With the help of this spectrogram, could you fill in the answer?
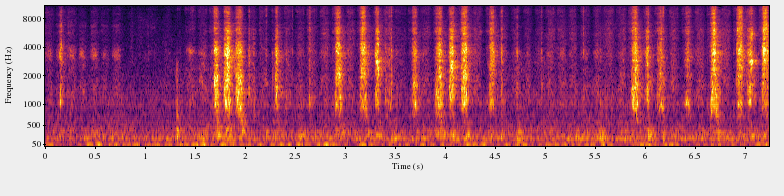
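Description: A wooden stylus rubs quick scratch strokes across a black-coated scratch-art paper page. The short, dry, bright rasps come in irregular bursts over a faint background hiss, each scrape fading almost at once.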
